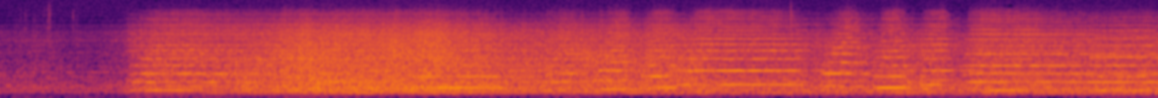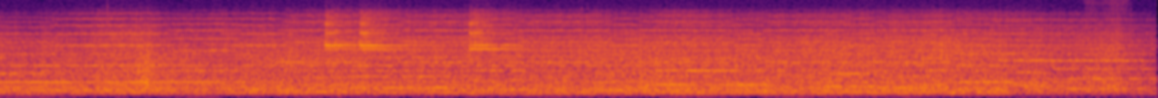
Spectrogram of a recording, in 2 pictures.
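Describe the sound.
Steamship engines run at full steam, a loud, dense mechanical roar with a steady churning rumble and humming tones. It starts abruptly after a brief quiet moment and continues without a break.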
